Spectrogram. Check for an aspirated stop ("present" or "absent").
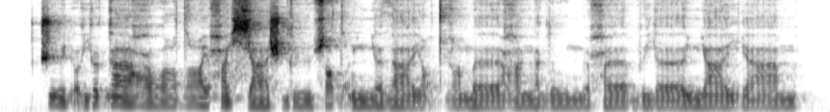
absent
